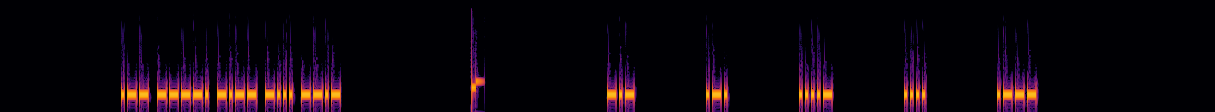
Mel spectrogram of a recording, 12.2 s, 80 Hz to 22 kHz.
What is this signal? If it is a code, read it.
Morse code, heard as a keyed tone, about 39 wpm, spaced as for 17 wpm, 700 Hz. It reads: W9YBQ KR4HJ
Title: USA Call Signs - 5 Characters - 8x Character Spacing - 40wpm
